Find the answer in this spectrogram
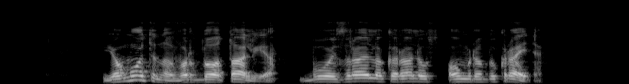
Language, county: Lithuanian, Vilnius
